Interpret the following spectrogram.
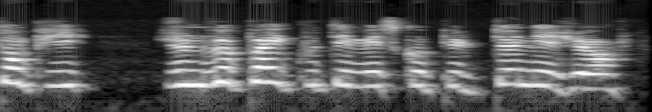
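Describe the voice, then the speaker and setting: A woman's voice: high voice, normal speed, highs cut off, lightly acted. A woman voicing a kindly, fretful old male factory owner with flustered, fatherly concern.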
